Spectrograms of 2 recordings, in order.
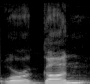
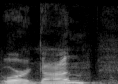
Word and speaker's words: Oregon: Governor, I want you to know that we've all been practicing the pronunciation of Oregon and not Oregon, which at the christening, Congressman Greg Walden chastised all of us for, again, getting it wrong.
